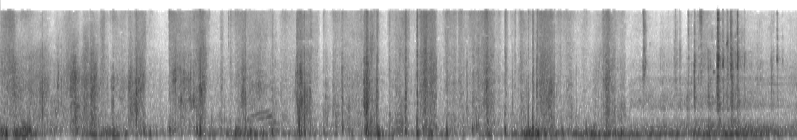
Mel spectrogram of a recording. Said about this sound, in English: Today is actually the first day that we're cooking, so you're hearing the evaporator boiling away sap behind me. And so it's boiling sap to make maple syrup? That is correct.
